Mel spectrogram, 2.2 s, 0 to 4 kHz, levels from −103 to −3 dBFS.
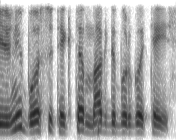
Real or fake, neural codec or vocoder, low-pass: real; none; 3.6 kHz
